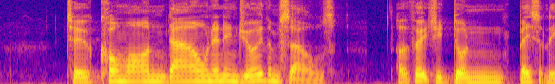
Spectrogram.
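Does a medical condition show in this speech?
No.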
